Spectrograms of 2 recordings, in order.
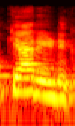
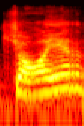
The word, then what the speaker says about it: choir: तो यहाँ पे ये जो CH है, ठीक है, तो इसको हम चेयर नहीं कॉयर रीड करेंगे।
